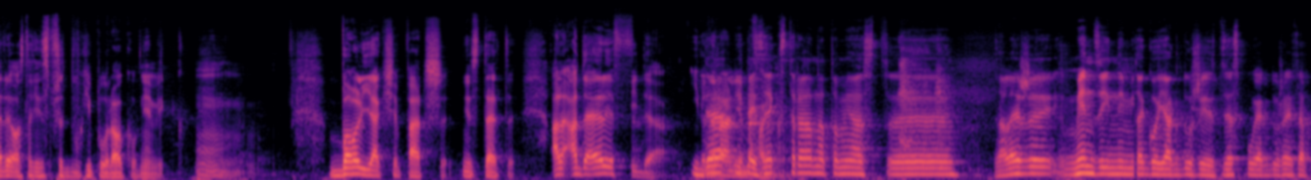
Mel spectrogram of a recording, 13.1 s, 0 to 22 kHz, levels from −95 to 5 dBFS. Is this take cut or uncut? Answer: cut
